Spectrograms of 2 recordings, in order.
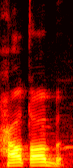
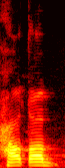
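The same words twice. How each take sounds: No difference in how they are said.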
